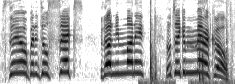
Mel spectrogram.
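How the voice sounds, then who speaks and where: A woman's voice: very high-pitched, normal speed, very noisy. A teenage girl acting a flustered, panicky uncle in an amateur radio drama, fretful and exclaiming. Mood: worried. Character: flustered, panicky older uncle working at a small loan firm.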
